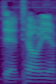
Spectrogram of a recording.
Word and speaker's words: D'Antoni: So we had D'Antonio and D'Antoni. I'm trying to keep my pronunciation straight here. But D'Antoni for the Rockets.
